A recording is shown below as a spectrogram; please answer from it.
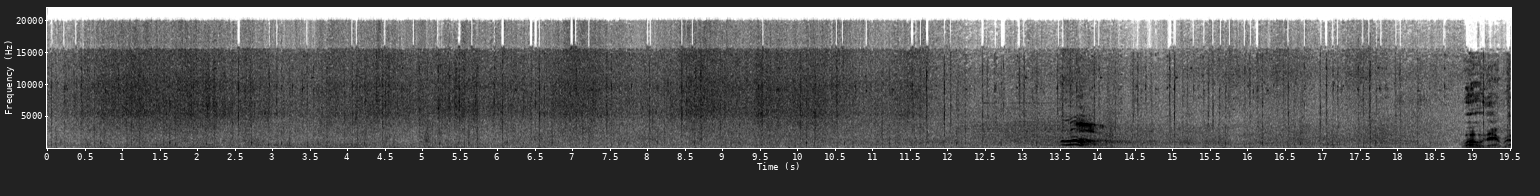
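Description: Roach the horse's hooves clop steadily at a gallop across the ground in The Witcher 3, a continuous rhythmic beat over soft rain-like ambience, with a short louder burst near the end.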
